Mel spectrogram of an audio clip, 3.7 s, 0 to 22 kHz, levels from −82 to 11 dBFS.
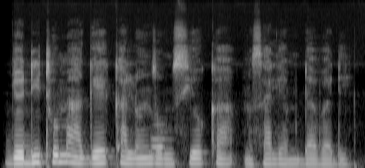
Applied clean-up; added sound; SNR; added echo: neural mask model DeepFilterNet 3.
